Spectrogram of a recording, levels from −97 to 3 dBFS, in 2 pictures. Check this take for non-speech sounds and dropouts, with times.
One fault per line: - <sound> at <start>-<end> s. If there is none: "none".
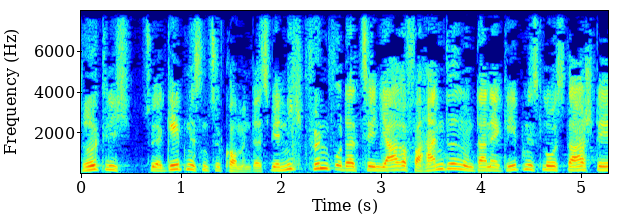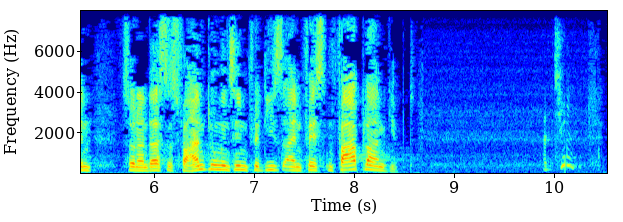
- sneeze at 9.9-10.3 s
